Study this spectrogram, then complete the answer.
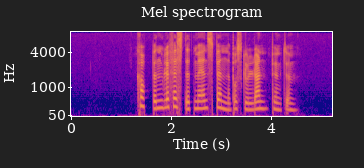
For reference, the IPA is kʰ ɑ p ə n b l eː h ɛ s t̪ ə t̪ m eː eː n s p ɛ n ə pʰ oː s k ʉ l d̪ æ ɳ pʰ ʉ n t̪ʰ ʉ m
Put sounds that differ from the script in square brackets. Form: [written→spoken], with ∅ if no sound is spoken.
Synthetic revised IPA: kʰ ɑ p ə n b l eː [h→f] ɛ s t̪ ə t̪ m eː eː n s p ɛ n ə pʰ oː s k ʉ l d̪ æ ɳ pʰ ʉ [n→ŋ] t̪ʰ ʉ m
